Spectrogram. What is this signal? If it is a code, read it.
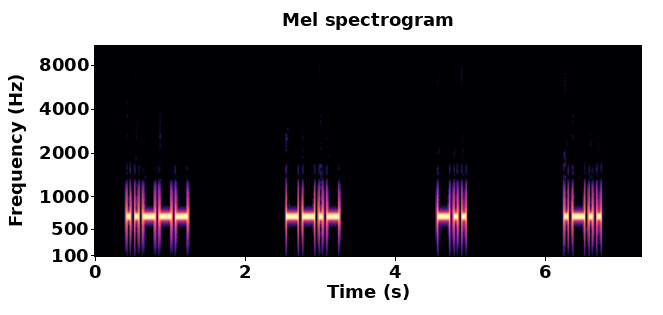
Morse code, heard as a keyed tone, about 22 wpm, spaced as for 6 wpm, 700 Hz. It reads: 2QDL
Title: USA Call Signs - 8x Character Spacing - 22wpm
